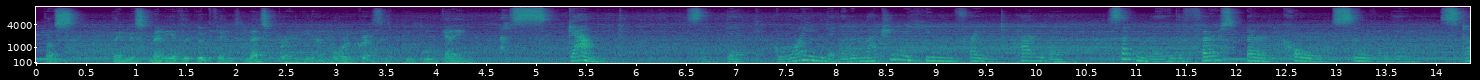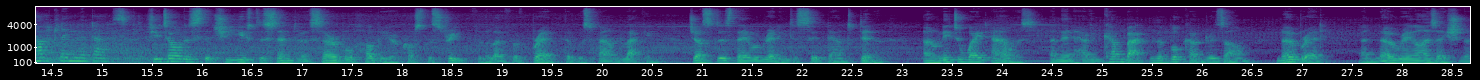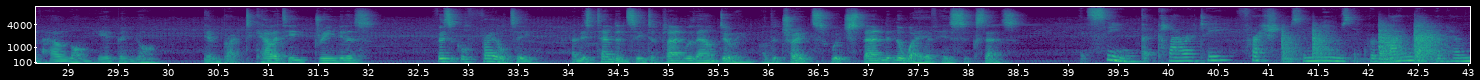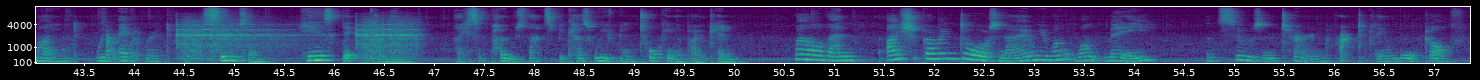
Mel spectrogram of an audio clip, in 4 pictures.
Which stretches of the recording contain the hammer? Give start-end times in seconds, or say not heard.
41.1-46.9.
